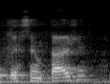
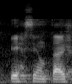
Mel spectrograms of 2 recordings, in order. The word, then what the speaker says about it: percentagem: também a porcentagem ou percentagem Lembrando que essa palavra tem uma dupla pronúncia eu posso falar percentagem ou porcentagem as duas possibilidades estão corretas voltando porcentagem ou percentagem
